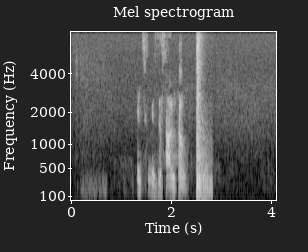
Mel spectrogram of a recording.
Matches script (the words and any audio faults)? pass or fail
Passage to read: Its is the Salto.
fail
